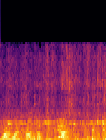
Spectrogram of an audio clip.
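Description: A faint, indistinct voice talking, over a thin steady high tone.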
